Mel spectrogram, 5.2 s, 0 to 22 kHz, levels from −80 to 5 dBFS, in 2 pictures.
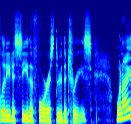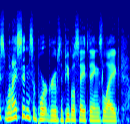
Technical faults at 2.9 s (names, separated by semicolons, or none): none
